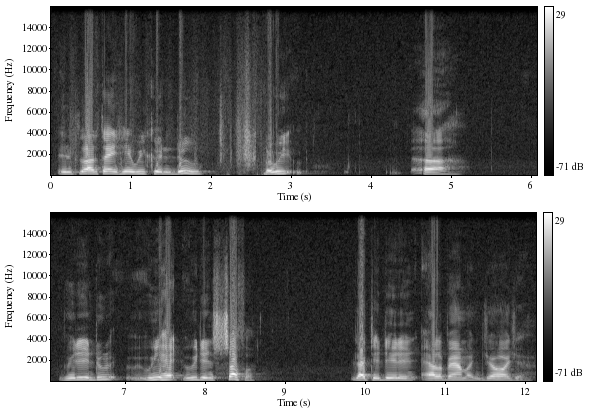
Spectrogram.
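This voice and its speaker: A man in his nineties from Texas with a Southern accent, recalling his life in a halting oral history interview full of restarts and repeated words. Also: on the high side, creaky, highs cut off. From Houston, Texas. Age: 90s.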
